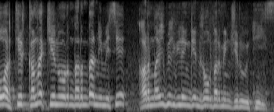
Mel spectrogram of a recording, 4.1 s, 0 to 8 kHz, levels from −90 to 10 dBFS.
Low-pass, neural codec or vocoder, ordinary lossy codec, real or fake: none; codec, 16 kHz, 2 kbps, X-Codec, HuBERT features, trained on balanced general audio; none; fake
